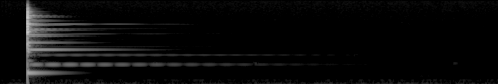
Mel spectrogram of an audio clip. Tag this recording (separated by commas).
dishes, pots and pans, home sounds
